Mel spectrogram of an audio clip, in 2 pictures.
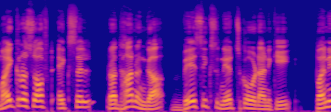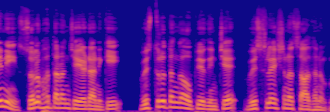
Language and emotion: Telugu, neutral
